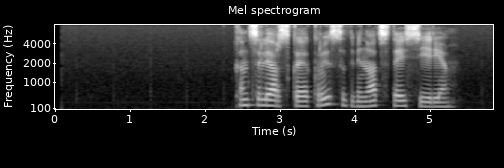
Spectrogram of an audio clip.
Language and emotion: Russian, neutral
